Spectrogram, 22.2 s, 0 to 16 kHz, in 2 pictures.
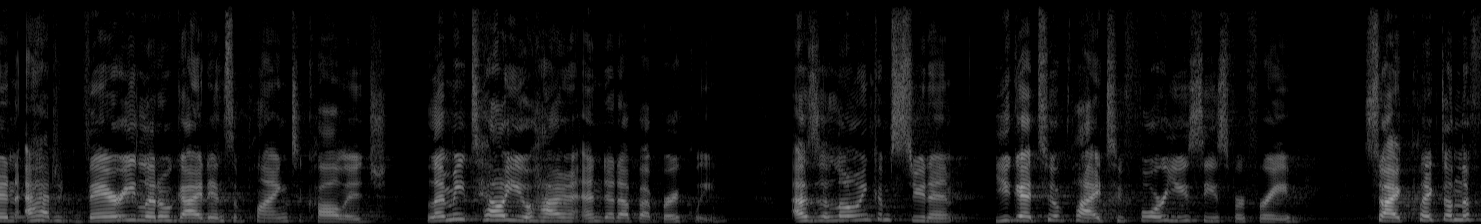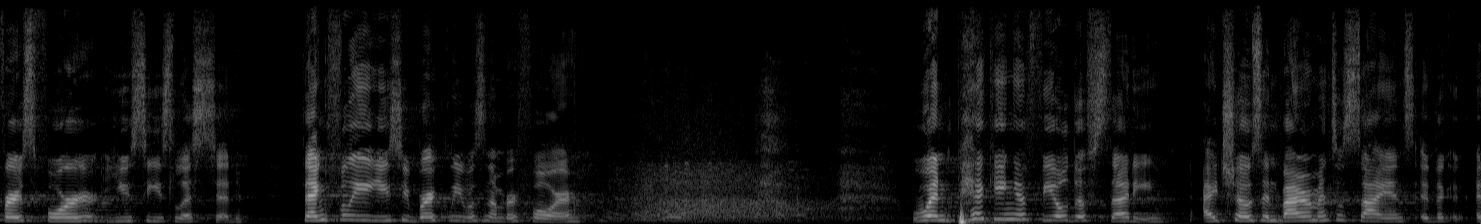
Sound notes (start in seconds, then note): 15.7 audience laughs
